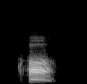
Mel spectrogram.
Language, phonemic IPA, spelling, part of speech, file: Bengali, /kʰɔ/, খ, character, LL-Q9610 (ben)-খ.wav
- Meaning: The 13th character in the Bengali abugida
